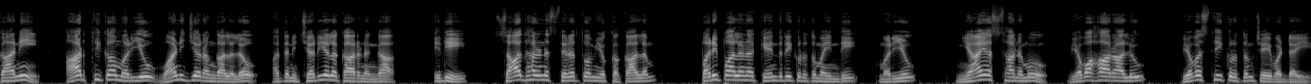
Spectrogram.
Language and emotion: Telugu, neutral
